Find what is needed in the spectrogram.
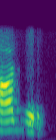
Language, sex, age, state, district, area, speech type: Nepali, female, 45-60, West Bengal, Darjeeling, rural, conversation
